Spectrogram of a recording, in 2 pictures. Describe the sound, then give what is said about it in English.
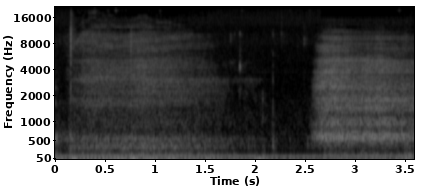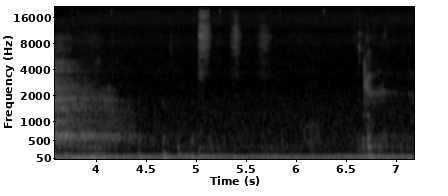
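A slow, deep breath is drawn in through the nose and let out through the mouth during a guided mindfulness relaxation. A soft airy intake gives way to a louder, longer whooshing exhale over a low steady hum. “take a big deep breath in through your nose and out through your mouth”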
